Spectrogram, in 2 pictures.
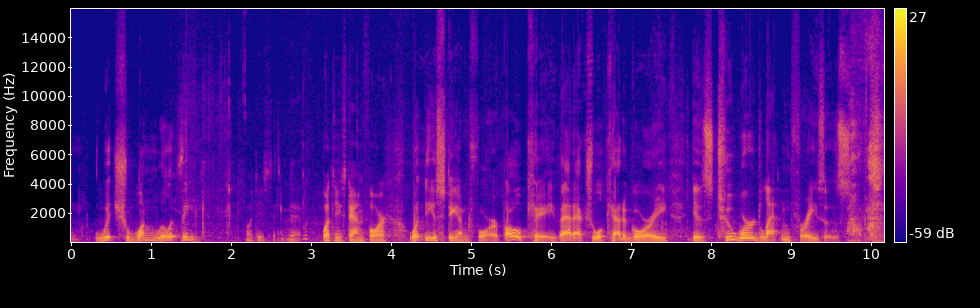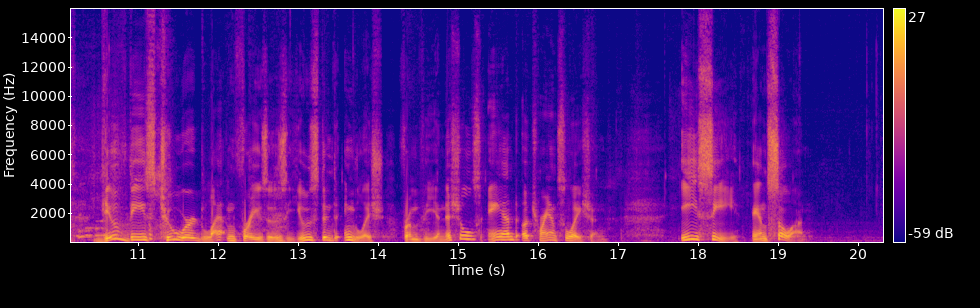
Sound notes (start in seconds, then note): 1.9 whispering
